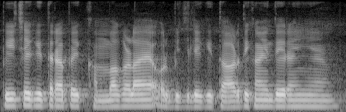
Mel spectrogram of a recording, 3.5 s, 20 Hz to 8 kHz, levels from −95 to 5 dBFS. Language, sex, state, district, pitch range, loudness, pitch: Hindi, male, Uttar Pradesh, Shamli, 115-125 Hz, -17 LUFS, 120 Hz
